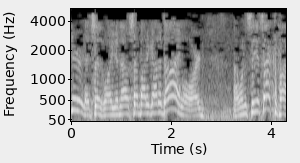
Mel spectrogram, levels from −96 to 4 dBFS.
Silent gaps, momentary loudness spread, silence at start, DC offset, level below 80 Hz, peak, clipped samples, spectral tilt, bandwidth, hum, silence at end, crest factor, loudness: none; 7 LU; 0 s; under 0.1%; -36 dBFS; 0 dBFS; under 0.1%; -8 dB/octave; 5 kHz; none; 0 s; 12 dB; -13 LUFS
